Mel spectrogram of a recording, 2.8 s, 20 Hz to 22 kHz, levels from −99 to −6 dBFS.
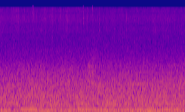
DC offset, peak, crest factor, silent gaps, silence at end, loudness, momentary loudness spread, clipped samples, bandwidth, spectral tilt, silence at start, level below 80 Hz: under 0.1%; -32 dBFS; 12 dB; none; 0 s; -46 LUFS; 1 LU; under 0.1%; 16.5 kHz; -6 dB/octave; 0 s; -56 dBFS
